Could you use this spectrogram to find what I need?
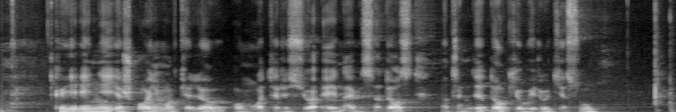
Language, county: Lithuanian, Kaunas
